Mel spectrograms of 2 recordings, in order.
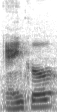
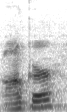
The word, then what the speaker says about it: Anker: They are Anker or Anker, depending on your pronunciation.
